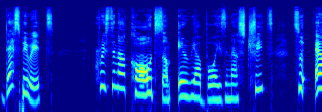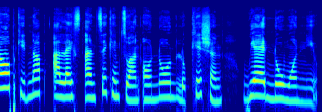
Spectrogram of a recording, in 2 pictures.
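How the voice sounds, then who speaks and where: A woman narrating a scripted story in an expressive, dramatic way. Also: fairly high pitch, slow, clean tone, no room sound, clean studio sound.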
